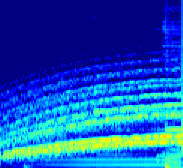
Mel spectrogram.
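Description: A loud siren alarm sound effect wails steadily, its pitch slowly rising across the short burst, with a low droning hum underneath and no talking.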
